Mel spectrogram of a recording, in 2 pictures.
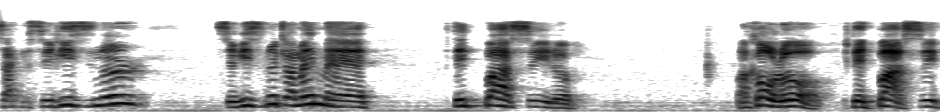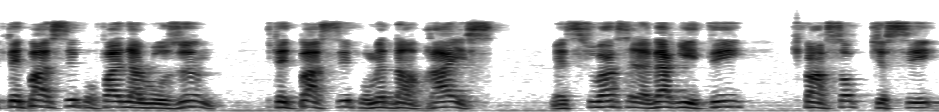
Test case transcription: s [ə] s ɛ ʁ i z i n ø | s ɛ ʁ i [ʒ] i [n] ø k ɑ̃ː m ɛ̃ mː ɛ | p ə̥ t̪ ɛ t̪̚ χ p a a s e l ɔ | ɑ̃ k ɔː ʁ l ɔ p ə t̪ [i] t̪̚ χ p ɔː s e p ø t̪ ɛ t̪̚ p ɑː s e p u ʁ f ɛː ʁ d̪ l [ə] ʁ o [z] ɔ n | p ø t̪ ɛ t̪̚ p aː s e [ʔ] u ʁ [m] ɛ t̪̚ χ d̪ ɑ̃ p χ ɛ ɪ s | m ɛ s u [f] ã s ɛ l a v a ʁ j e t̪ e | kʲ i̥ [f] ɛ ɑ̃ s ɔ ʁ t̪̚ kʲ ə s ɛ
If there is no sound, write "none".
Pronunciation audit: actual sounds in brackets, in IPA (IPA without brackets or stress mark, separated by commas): a, z, n, ɛ, a, z, p, m, v, f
